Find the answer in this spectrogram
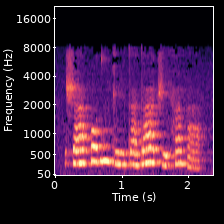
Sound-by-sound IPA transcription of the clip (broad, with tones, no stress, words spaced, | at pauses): ʃaː˧fɔ˦dũ˦ ɡeː˧ta˧daː˦ t͡ʃe˨hã˦fa˨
